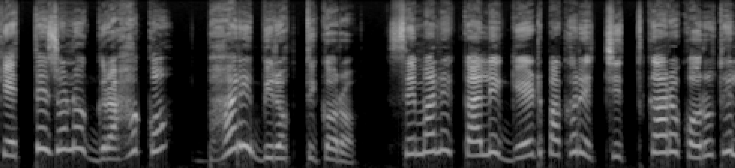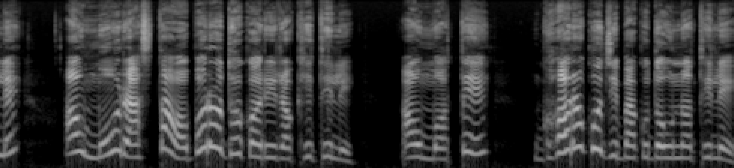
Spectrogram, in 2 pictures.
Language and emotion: Odia, angry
